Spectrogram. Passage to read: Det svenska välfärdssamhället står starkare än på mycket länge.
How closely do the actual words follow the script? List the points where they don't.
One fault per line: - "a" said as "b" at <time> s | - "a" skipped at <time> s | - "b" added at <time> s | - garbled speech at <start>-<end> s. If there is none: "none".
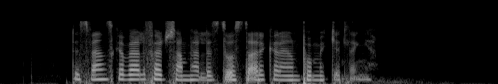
none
